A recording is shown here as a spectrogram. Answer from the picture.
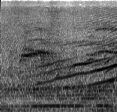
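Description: A siren-like whine rising steadily in pitch from about half a second in, over a steady low hum.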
